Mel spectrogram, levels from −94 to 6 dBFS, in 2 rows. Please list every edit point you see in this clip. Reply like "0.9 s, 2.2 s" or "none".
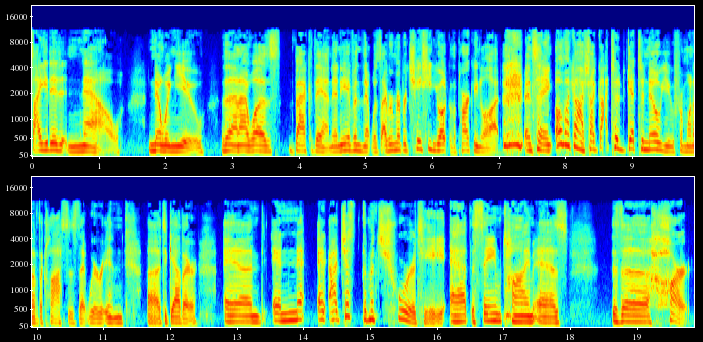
5.0 s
